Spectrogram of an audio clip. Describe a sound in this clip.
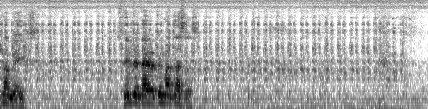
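A dog pants rapidly and steadily.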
